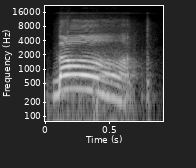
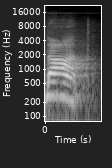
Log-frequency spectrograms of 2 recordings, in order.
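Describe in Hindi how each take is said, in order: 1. स्वर नासिका की ध्वनि के साथ बोला जाता है। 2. स्वर बिना नासिका की ध्वनि के बोला जाता है। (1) "मुंह के साथ साथ नाक का भी इस्तेमाल" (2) "इसके अंदर मैं चंद्र बिंदु की मात्रा ना बोलूं"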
